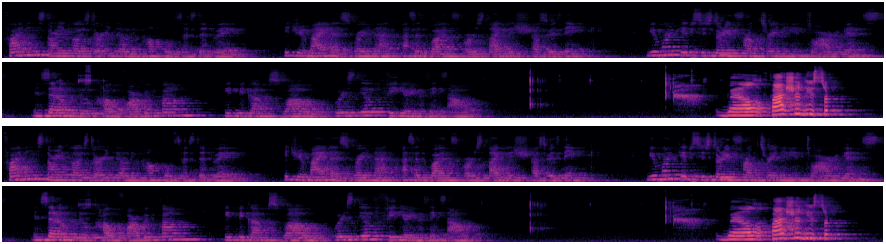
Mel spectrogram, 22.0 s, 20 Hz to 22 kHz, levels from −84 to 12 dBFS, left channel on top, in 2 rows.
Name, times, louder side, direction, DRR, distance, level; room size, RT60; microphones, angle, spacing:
voice 1, 0.0-2.9 3.6-7.3 8.0-10.9 11.4-13.4 13.8-16.8, equal, 35° right, -1 dB, 6.6 m, -38 dB
voice 2, 19.4-19.7 20.0-21.3, left 4 dB, 35° left, 9 dB, 1.5 m, -26 dB
22.5 x 16.5 x 7.0 m, 0.70 s
head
